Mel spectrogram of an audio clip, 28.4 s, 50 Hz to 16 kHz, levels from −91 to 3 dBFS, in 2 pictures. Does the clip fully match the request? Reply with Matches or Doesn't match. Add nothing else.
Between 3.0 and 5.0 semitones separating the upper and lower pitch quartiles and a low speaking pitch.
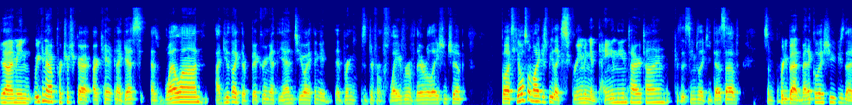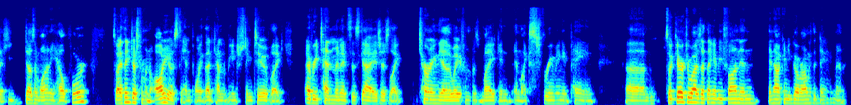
Matches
